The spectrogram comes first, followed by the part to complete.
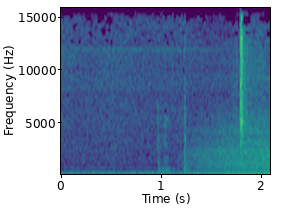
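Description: Low background rumble that grows louder, with a steady hum coming in about a second in.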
